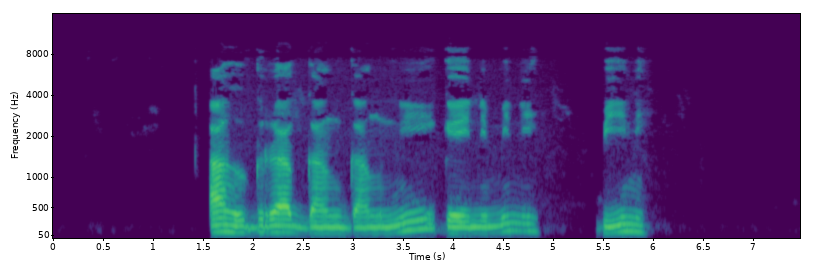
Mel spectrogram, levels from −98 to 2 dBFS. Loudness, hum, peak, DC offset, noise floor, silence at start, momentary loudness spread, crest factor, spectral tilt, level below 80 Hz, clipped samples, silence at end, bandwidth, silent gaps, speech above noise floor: -28 LUFS; none; -8 dBFS; under 0.1%; under -90 dBFS; 1.55 s; 10 LU; 22 dB; -6 dB/octave; -62 dBFS; under 0.1%; 1.55 s; 9.2 kHz; none; over 63 dB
